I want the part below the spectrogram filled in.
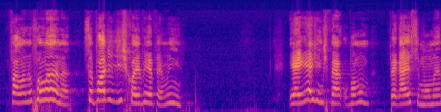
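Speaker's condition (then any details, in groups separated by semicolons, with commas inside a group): Cerebral palsy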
